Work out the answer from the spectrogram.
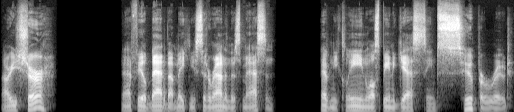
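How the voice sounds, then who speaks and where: A man's voice: low-pitched, normal speed, bright, forceful tone, dry recording, studio quality. A man playing a flustered, self-conscious harpy boyfriend in an intimate audio roleplay, speaking hesitantly and apologetically with stammers. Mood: embarrassed, apologetic. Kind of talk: scripted audio roleplay, intimate one-sided dialogue.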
